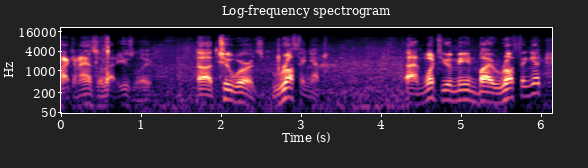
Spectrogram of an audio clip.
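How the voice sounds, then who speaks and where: At a moderate pace broken by long, frequent pauses, a man talks with lively intonation at a medium pitch. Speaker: homeless man. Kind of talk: interview answer. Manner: gruff, blunt.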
